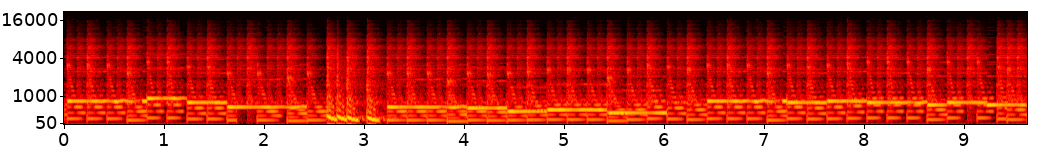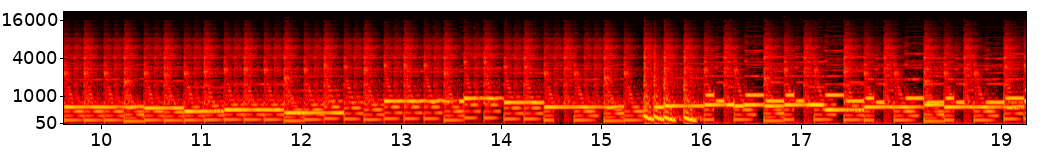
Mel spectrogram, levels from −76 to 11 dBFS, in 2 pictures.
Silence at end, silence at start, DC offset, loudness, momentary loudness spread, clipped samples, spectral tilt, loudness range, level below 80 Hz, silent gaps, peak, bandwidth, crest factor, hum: 0 s; 0 s; 0.4%; -21 LUFS; 4 LU; under 0.1%; -4.5 dB/octave; 3 LU; -50 dBFS; none; -8 dBFS; 18.5 kHz; 14 dB; none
